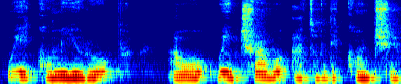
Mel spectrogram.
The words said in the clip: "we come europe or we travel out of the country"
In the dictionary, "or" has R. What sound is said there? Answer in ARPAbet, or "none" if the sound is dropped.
W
